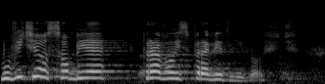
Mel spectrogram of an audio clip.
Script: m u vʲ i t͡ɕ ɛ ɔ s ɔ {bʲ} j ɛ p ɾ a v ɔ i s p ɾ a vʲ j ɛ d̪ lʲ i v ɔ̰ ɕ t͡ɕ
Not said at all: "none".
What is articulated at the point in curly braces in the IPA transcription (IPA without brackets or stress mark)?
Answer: bʲ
